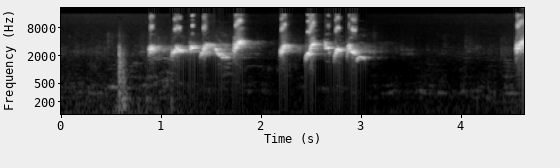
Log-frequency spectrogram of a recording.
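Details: Red-whiskered bulbul song: a quick run of bright, warbled, slurred notes in two short bursts, each note bending up and down, after a single low thud, with a short whistled note to close.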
